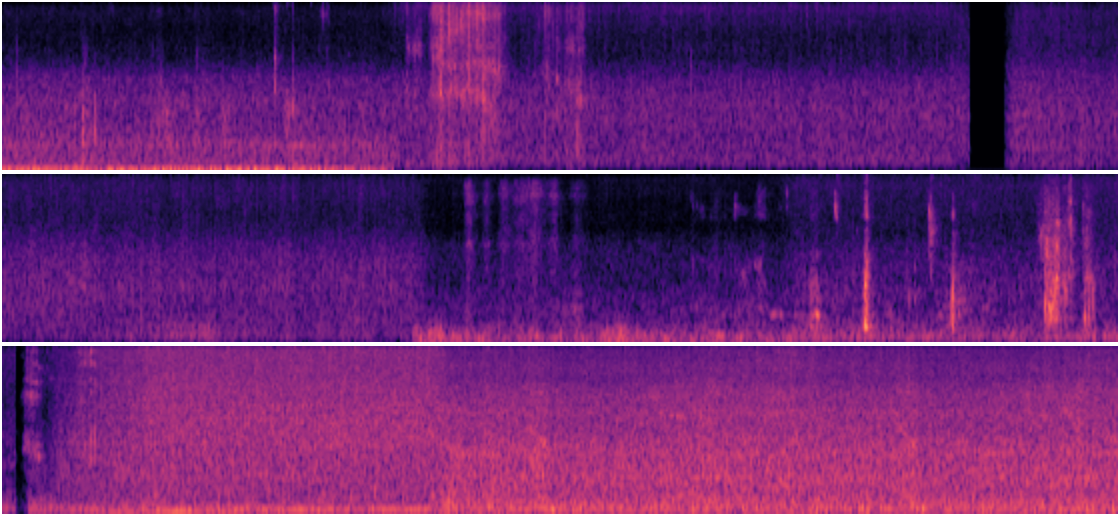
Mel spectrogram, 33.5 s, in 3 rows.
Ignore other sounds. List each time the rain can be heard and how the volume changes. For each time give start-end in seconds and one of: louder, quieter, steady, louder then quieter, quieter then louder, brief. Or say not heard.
0.0-33.4 louder.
